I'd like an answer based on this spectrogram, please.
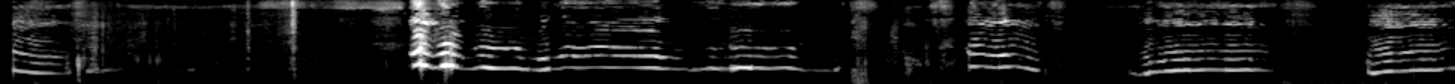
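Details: A French Bulldog that has seen other dogs gives drawn-out, wavering whines and whimpers instead of barks.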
